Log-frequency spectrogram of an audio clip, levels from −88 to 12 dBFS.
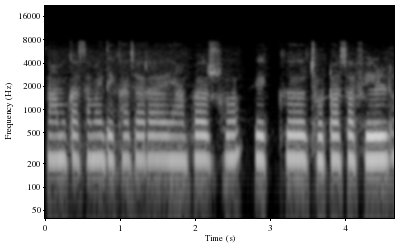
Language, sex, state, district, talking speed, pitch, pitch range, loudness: Hindi, female, Chhattisgarh, Raigarh, 180 wpm, 230 Hz, 230-235 Hz, -20 LUFS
